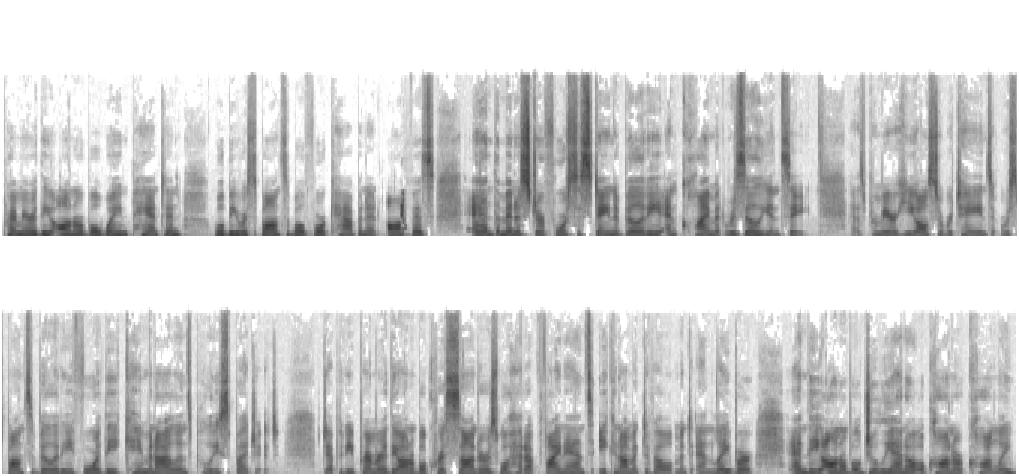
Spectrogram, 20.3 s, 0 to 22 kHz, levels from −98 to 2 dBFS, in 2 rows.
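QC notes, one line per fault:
3.97–4.04 s, repeated frames: right after "be responsible for cabinet" there's a quick stutter where one 24 ms chunk plays twice. It looks like a compressed frame got written or sent again, so the audio runs 24 ms longer.
4.24–20.29 s, pre-emphasis left on: from just after "be responsible for cabinet" to the end, the top end jumps up, about 11 dB hotter at 10 kHz than at 1 kHz, so everything turns thin, bright and hissy on the esses. The treble boost, which fits a J.17-style curve, never got its matching cut.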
